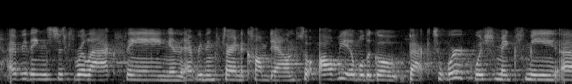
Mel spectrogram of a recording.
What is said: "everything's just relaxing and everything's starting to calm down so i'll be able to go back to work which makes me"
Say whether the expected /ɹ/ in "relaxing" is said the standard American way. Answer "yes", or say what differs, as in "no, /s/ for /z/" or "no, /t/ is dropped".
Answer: yes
